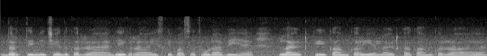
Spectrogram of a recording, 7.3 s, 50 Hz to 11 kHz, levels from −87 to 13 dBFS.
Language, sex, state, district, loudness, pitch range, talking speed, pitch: Hindi, female, Haryana, Rohtak, -17 LUFS, 200-205 Hz, 205 wpm, 205 Hz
